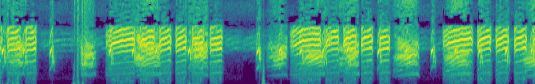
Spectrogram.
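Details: Small birds alarmed by an owl, recorded as a lure: a loud chorus of sharp, high twittering calls in irregular bursts separated by brief silences, many birds calling over one another.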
